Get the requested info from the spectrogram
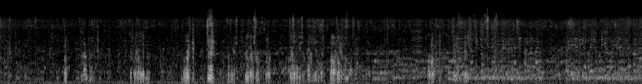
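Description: Plastic squeeze bottle squelching and sputtering as it pushes out pancake batter, a quick irregular string of wet spurts over the first few seconds. After that it settles into a softer, steady hiss.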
